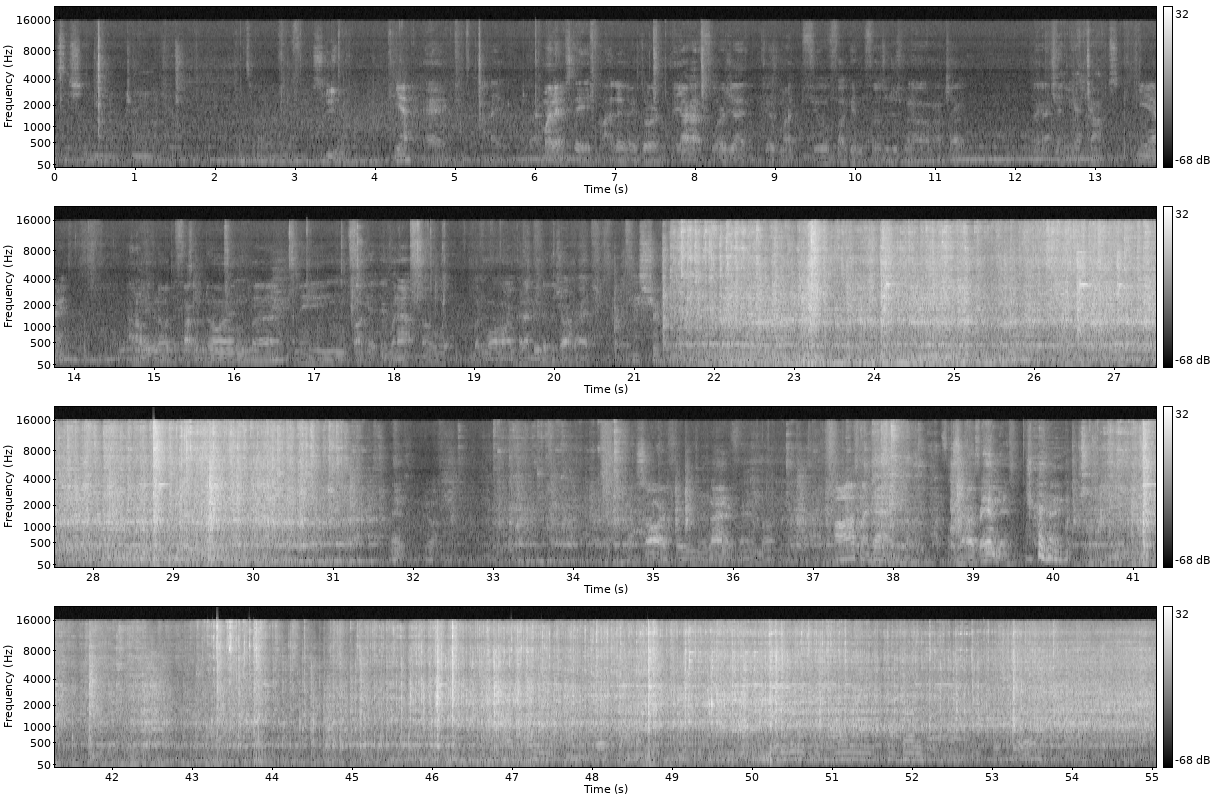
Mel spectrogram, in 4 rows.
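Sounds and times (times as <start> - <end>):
floor jack rolling on concrete: 19.2 - 31.8, 32.4 - 55.0.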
